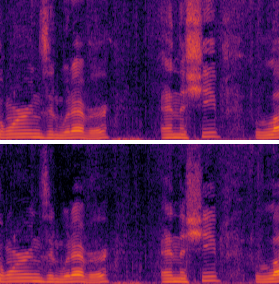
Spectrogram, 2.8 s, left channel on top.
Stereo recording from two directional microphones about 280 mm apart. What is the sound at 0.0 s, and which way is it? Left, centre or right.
Speech, centre.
